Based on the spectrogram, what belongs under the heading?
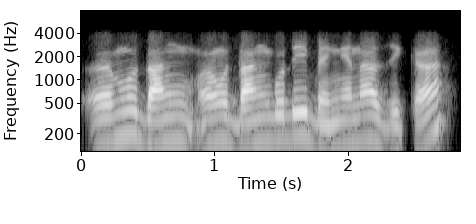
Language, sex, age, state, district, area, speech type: Assamese, male, 18-30, Assam, Jorhat, urban, conversation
